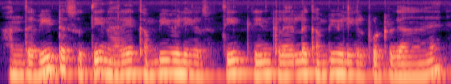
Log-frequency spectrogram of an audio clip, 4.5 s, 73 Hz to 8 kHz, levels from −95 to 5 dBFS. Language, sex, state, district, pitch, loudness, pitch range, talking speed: Tamil, male, Tamil Nadu, Nilgiris, 130 Hz, -15 LUFS, 125-135 Hz, 160 wpm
